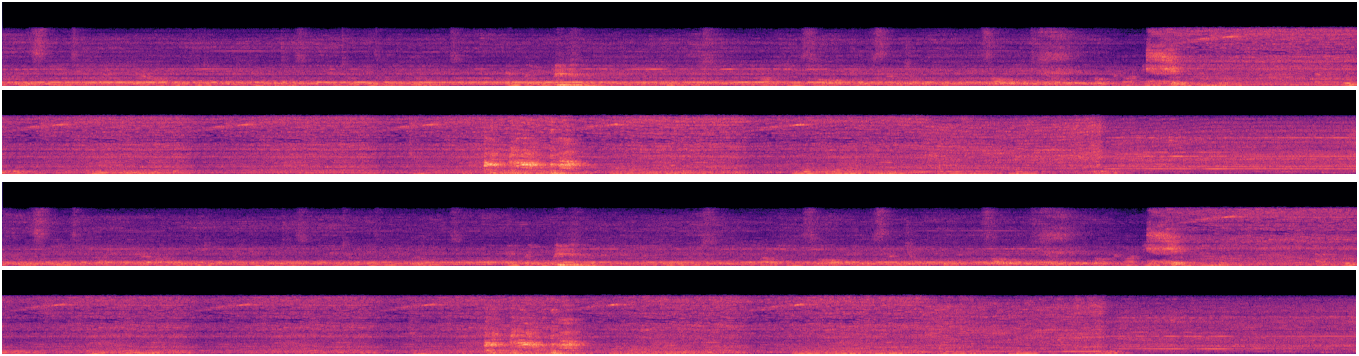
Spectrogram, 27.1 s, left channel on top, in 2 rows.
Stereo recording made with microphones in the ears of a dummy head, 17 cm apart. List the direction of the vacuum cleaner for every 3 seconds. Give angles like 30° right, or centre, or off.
70° left, 70° left, 70° left, 70° left, 70° left, 70° left, 50° left, 10° left, 60° left.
